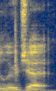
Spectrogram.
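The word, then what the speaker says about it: Liuget: People pronounce it very Canadian, but Corey Luget and Brandon Mebane, both a little bit on the older side.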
